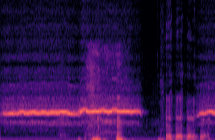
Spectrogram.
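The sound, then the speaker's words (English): A person whistles a long, steady, high note, imitating an eerie ghostly whistle. It breaks off for a moment under some murmured vocal sounds, then starts up again at the end. “You just hear this whistle like coming around the corner”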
